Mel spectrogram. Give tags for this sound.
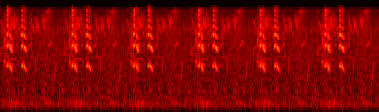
alarm; bird-call; coot; mix

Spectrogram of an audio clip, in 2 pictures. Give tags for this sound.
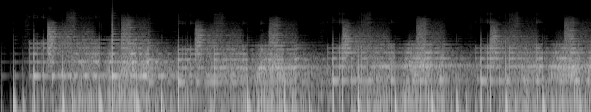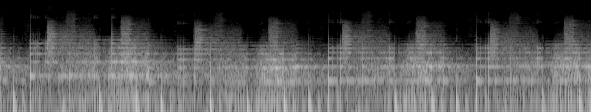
Bass; beat; Dj-Xin; Drum; Drums; EDM; Electro-funk; House; loop; Minimal; Sample; swing; Synth; Techno; Trippy; Xin

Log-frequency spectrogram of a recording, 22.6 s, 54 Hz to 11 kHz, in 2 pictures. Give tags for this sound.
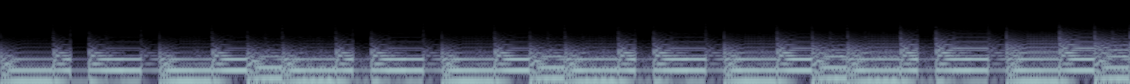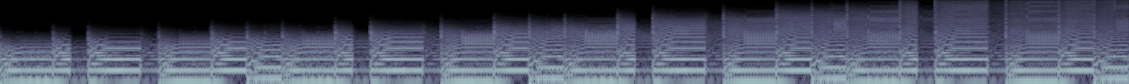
170-bpm; beat; sequence; progression; synth; distorted; melody; bass; bassline; distortion; drum-n-bass; hard

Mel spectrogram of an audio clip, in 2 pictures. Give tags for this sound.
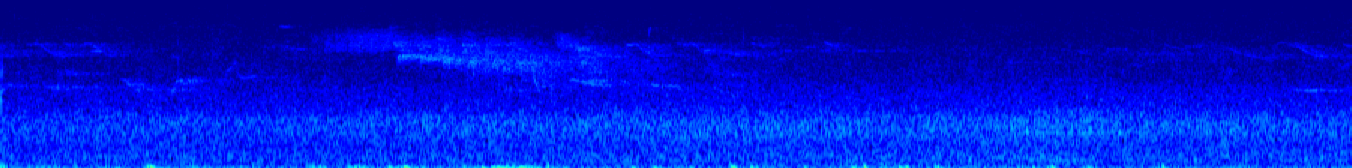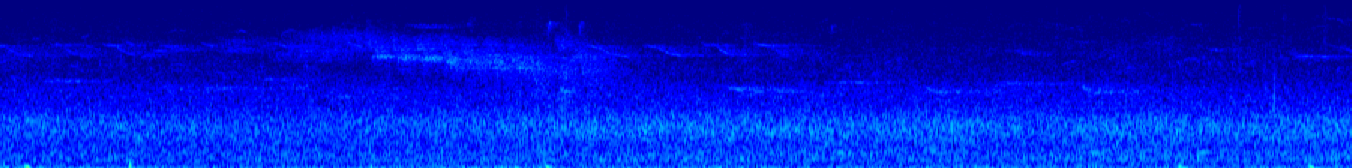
village; birds; suburban; Moscow

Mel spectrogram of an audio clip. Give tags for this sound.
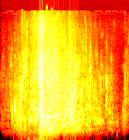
liquid; splash; water

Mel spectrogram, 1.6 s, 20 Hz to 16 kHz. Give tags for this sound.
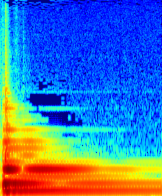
sample; oud; c3

